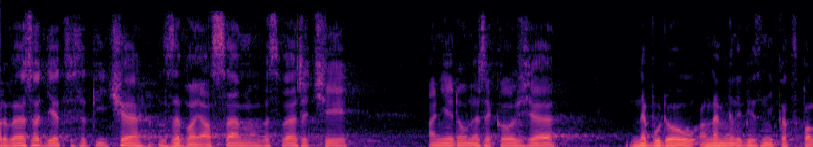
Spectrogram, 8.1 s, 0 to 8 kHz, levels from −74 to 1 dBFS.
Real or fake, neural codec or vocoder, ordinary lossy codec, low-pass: fake; codec, 16 kHz, 16 kbps, FunCodec, trained on Chinese and English, 50 frames a second; AAC, 48 kbps; 7.2 kHz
